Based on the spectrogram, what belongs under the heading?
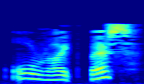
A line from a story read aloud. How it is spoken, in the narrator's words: he murmured, suddenly tired again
